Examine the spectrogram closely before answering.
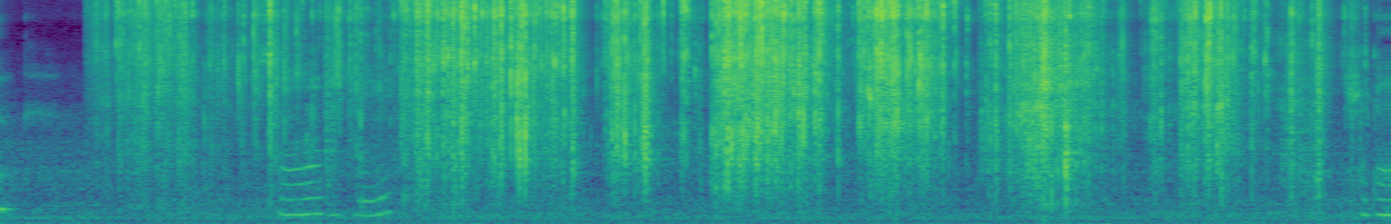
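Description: Parchment paper rustles and crinkles as hands handle it.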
